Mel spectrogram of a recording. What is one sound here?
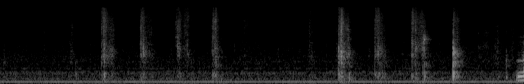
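Playing cards click and tap as they are handled.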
